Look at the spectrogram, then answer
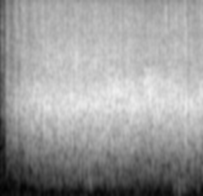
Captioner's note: applauding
